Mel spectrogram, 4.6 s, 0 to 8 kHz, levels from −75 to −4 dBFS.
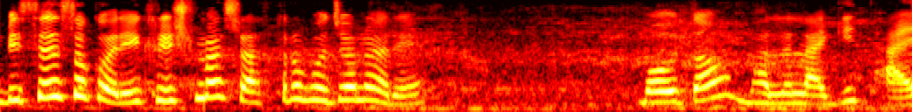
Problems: none marked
